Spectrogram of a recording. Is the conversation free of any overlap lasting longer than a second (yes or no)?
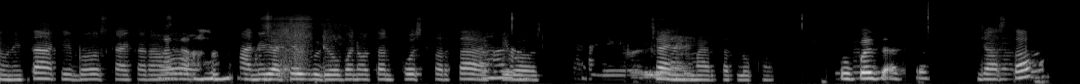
yes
